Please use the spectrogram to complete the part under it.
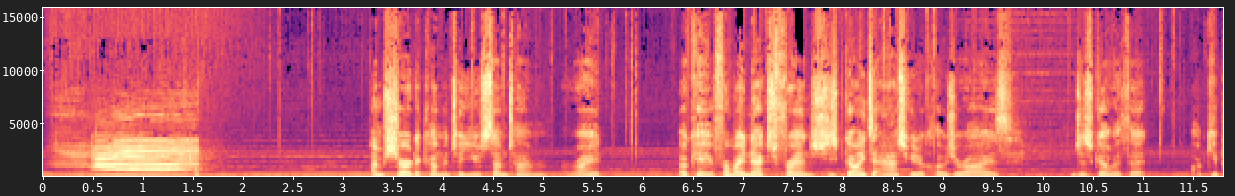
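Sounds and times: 
cow mooing sound effect: 0.0s - 1.8s
speech: 3.3s - 5.8s, 6.4s - 11.7s.

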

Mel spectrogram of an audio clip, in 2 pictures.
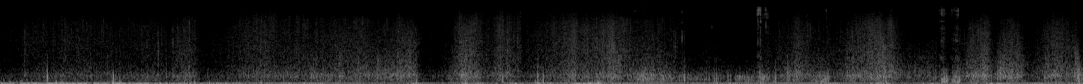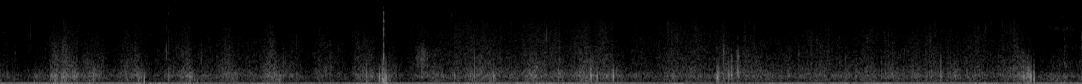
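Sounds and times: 
crackling bursts: 0.0s - 21.6s
hair scrubbing during a head spa wash and massage: 0.0s - 21.6s.

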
